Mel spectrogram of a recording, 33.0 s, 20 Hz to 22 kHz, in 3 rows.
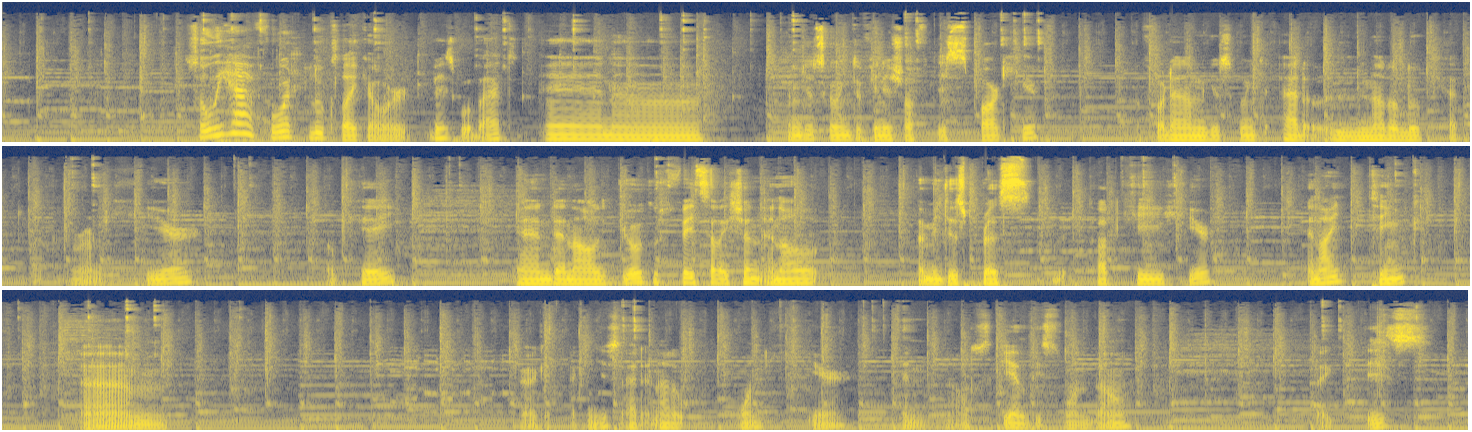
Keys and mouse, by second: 0.3 middle click, 1.2 middle click, 1.7 shift+middle click, 2.3 middle click, 3.5 shift+middle click, 4.1 middle click, 4.9 shift+middle click, 5.3 middle click, 5.9 middle click, 6.3 Tab, 7.7 click, 8.4 ctrl+r, 13.1 Tab, 13.8 Tab, 14.3 click, 15.6 3, 15.9 click, 18.1 KP_Decimal, 19.5 click, 21.5 middle click, 22.7 shift+middle click, 23.2 middle click, 26.1 ctrl+r, 28.7 click, 29.5 s, 32.8 middle click.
